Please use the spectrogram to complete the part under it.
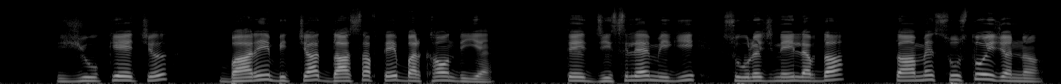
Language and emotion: Dogri, sad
